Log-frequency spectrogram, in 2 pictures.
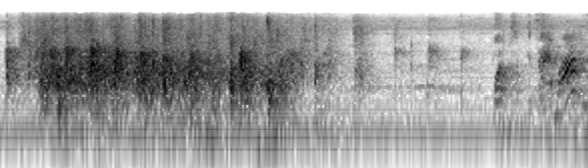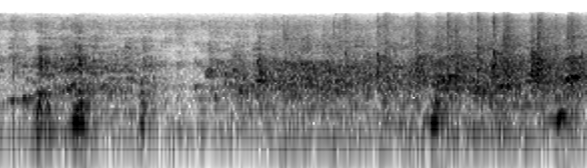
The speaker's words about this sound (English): So, let's see if you did alright. You found it. Give him a clap.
